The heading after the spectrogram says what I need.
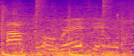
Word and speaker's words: Akorede: A-KO-RAY-DAY. Akorede. Yeah, that's it.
